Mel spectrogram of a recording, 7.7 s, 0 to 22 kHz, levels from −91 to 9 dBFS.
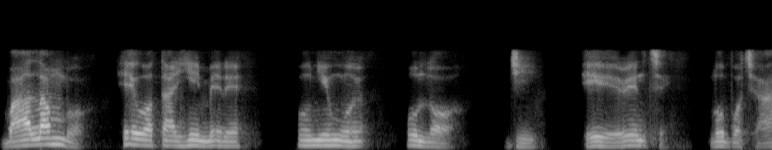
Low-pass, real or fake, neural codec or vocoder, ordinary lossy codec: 5.4 kHz; fake; codec, 16 kHz, 0.7 kbps, FocalCodec; none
